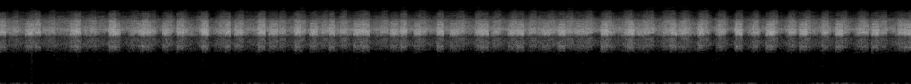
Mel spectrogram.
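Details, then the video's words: In a Greek pine forest in midsummer, cicadas sing together as a steady high hiss-like rattle, throbbing in fast rhythmic surges; the chorus never drops out and nothing else is heard. "Cicadas singing in midsummer - Nature sounds from the Greek fauna - Sounds of cicadas"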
